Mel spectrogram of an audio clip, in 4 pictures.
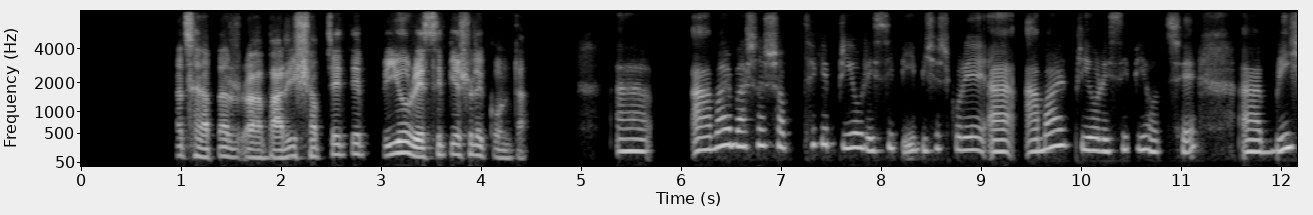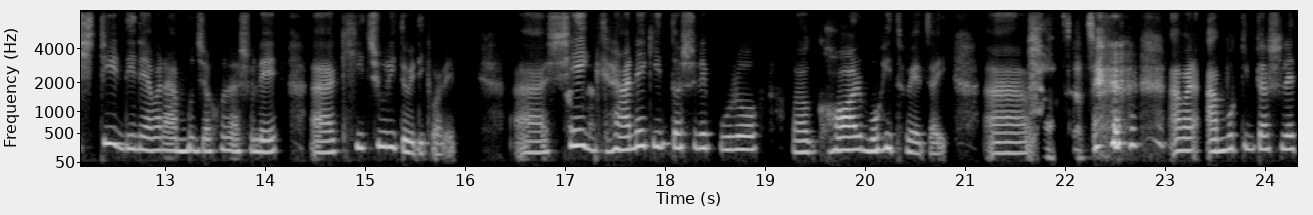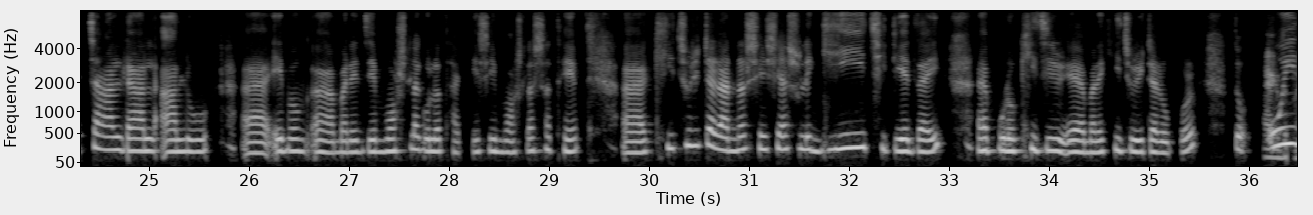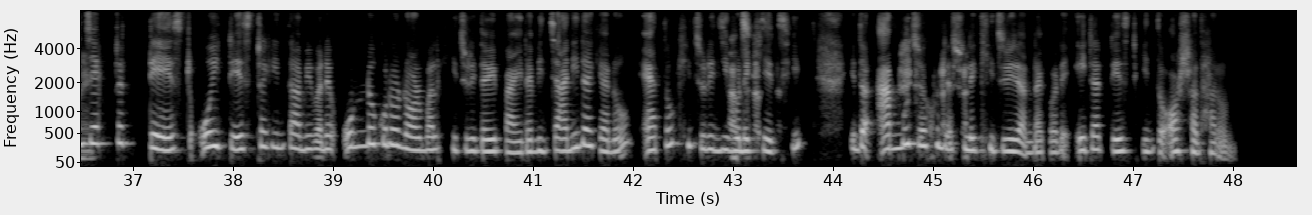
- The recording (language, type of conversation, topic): Bengali, podcast, তোমাদের বাড়ির সবচেয়ে পছন্দের রেসিপি কোনটি?
- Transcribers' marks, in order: chuckle; blowing; chuckle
